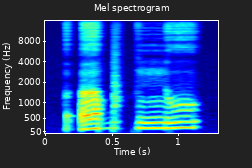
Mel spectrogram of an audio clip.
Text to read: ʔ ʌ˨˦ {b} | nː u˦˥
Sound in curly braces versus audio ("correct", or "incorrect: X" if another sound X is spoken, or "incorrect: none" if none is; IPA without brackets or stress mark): correct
